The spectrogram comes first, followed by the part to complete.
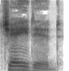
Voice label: "jaded", us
